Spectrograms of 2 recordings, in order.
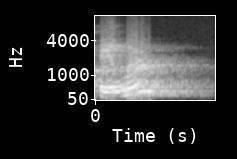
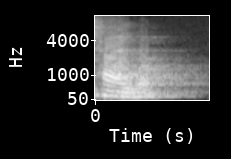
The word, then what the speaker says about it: Hyler: First hand is Haler. I apologize if I said your last name wrong. Thank you. It's Hyler.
